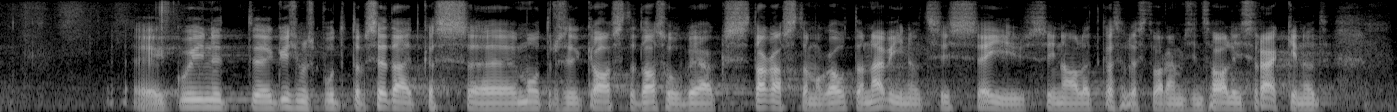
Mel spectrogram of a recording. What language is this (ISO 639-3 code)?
est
